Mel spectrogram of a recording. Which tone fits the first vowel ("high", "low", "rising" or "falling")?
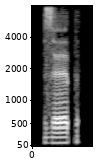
high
